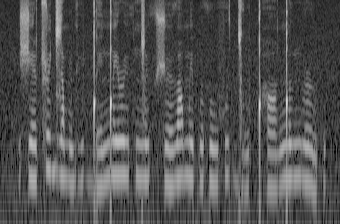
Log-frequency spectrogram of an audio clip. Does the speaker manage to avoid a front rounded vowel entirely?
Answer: no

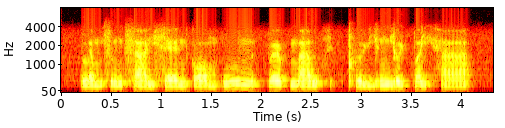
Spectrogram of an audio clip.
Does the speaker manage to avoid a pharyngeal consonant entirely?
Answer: yes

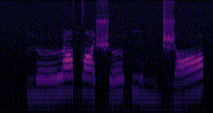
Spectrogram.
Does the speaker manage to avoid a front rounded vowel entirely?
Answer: yes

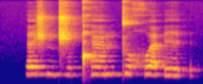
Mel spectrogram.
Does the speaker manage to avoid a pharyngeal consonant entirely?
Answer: yes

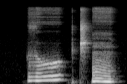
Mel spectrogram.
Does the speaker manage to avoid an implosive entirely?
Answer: yes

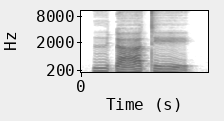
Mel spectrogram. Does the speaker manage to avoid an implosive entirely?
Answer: no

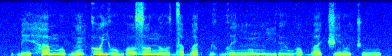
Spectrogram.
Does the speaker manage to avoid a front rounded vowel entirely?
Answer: yes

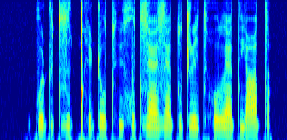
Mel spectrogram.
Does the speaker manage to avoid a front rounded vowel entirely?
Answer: no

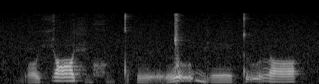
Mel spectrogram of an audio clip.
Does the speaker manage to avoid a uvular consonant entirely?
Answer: no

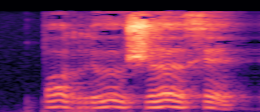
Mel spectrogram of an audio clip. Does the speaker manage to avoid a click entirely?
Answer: yes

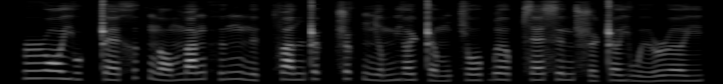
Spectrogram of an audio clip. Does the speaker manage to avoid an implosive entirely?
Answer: no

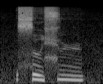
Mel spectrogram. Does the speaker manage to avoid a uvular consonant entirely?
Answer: yes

